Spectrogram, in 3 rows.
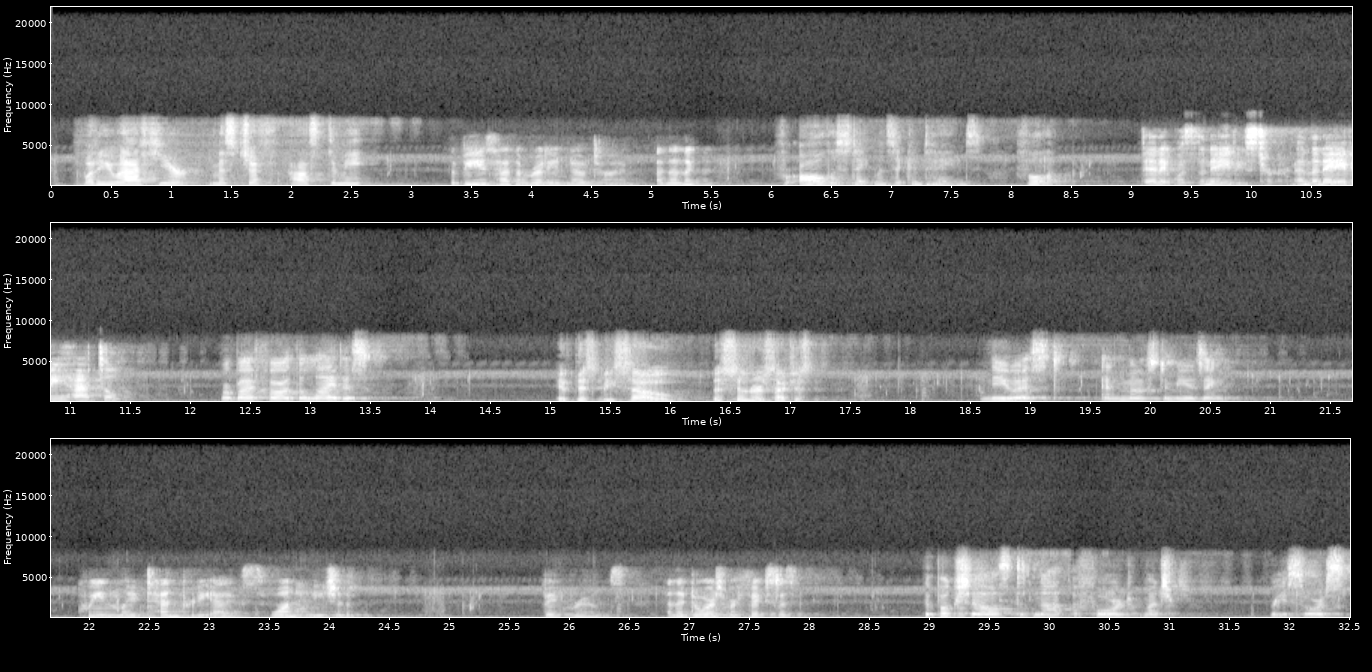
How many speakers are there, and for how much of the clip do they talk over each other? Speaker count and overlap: six, no overlap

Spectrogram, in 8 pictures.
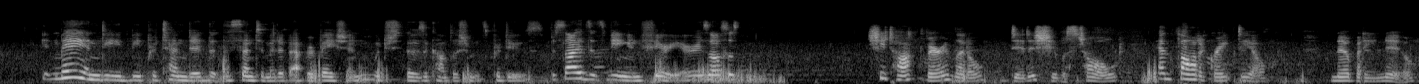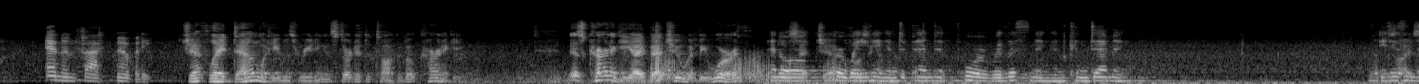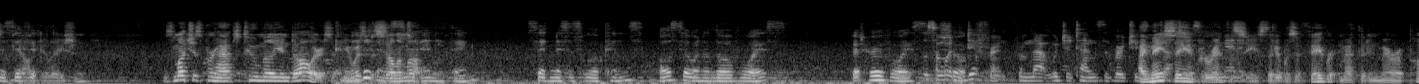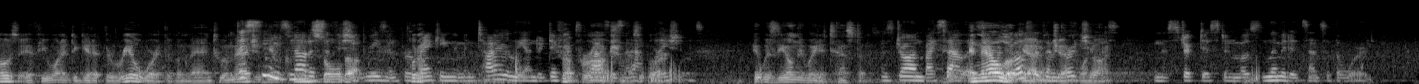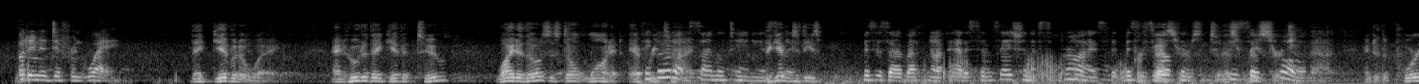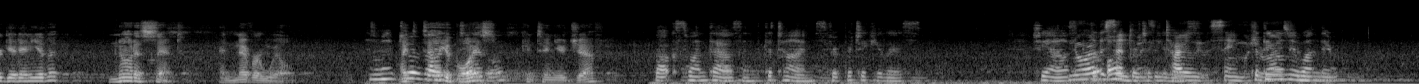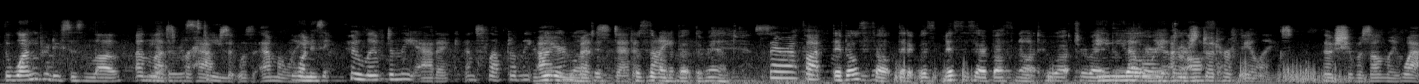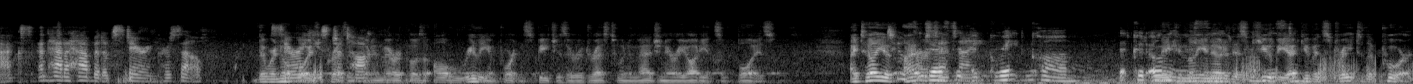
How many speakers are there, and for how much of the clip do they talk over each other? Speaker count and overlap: four, about 26%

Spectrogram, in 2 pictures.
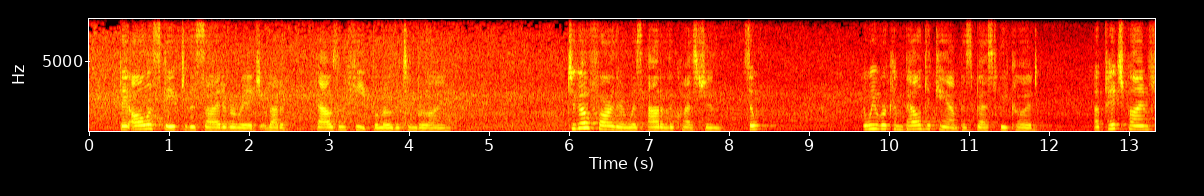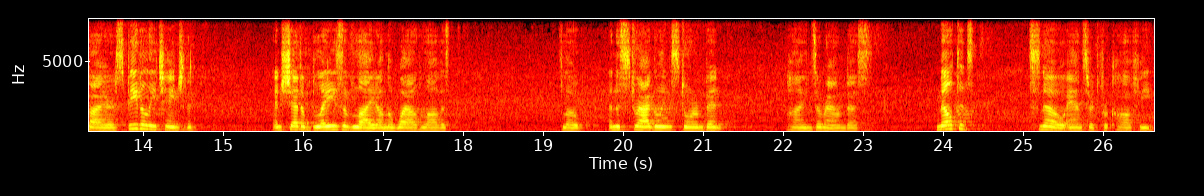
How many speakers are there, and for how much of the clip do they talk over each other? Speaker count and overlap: one, no overlap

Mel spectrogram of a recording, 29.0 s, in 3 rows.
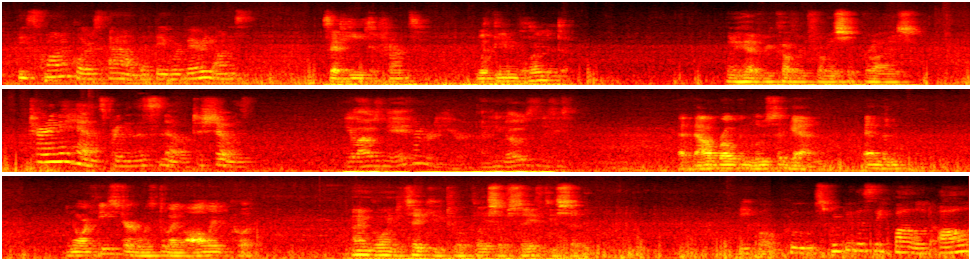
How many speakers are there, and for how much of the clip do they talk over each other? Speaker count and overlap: six, no overlap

